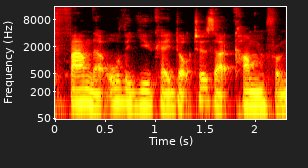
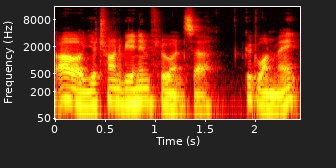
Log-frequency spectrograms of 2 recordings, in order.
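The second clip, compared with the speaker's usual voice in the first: dry, sarcastic, mocking tone. Imitating people back in the uk discouraging someone: imitating a sarcastic remark. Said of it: "It would be more like a sarcastic".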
